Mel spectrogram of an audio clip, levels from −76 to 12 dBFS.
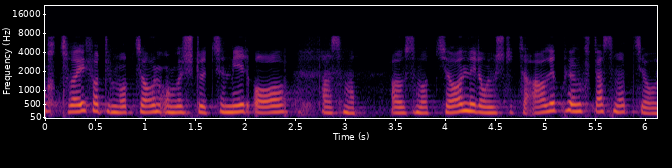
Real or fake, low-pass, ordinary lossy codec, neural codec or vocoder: fake; 7.2 kHz; none; codec, 16 kHz, 1 kbps, FunCodec, trained on Chinese and English, 50 frames a second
